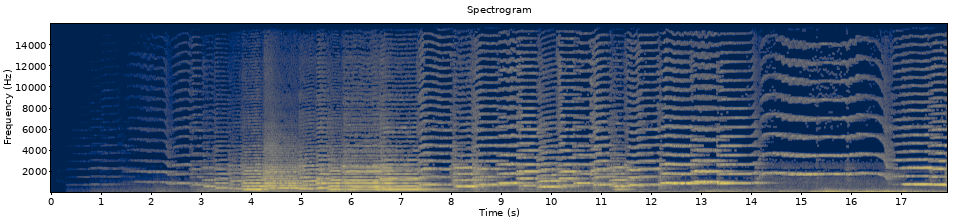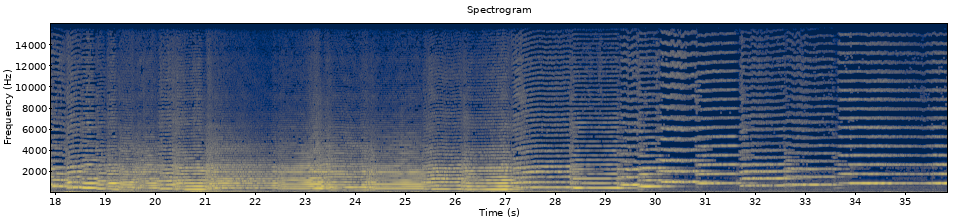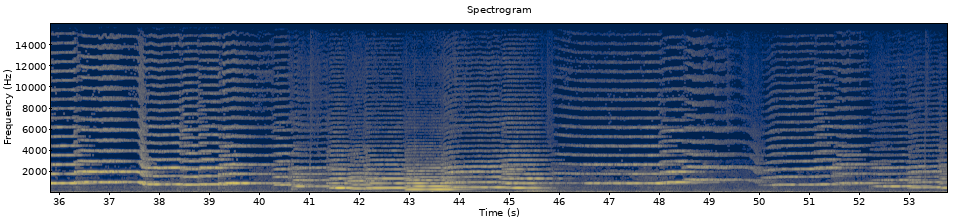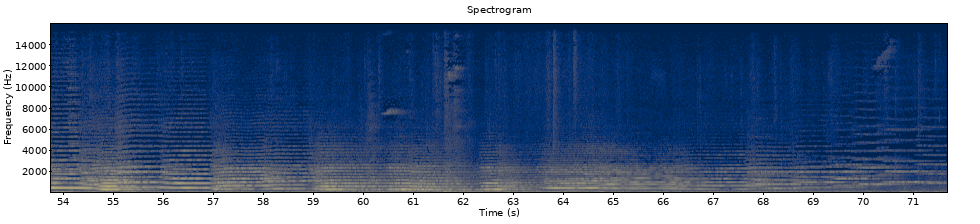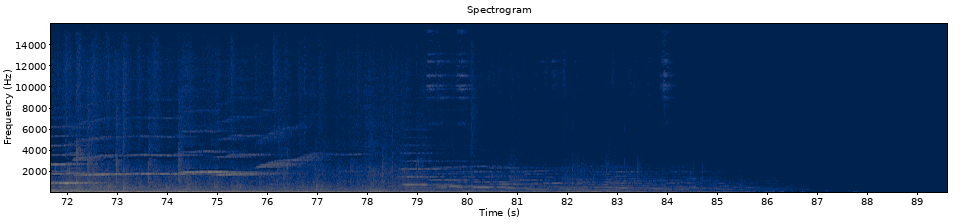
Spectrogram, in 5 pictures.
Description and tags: Violin in the hotel
Recording of a Violin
